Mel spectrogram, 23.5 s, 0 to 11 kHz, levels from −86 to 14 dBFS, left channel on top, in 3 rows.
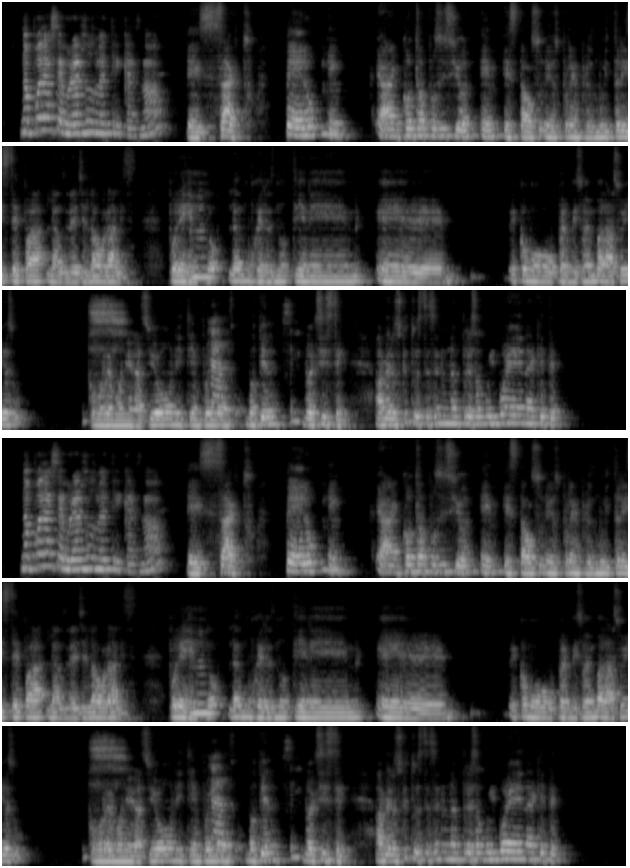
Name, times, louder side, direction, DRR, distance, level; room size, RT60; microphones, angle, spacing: voice 1, 0.2-2.0 4.0-4.2 10.2-10.5 16.7-17.2 18.2-18.5 19.2-19.4, right 1 dB, 35° left, 1 dB, 1.4 m, -30 dB
voice 2, 2.3-3.1 3.5-4.2 4.7-9.3 9.9-13.5 14.2-15.9 16.7-19.1 19.4-19.9 20.3-22.5, left 1 dB, 10° left, -4 dB, 1.4 m, -26 dB
6.2 x 2.6 x 3.1 m, 0.30 s
head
